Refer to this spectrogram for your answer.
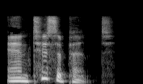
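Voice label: "anticipant", English, British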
